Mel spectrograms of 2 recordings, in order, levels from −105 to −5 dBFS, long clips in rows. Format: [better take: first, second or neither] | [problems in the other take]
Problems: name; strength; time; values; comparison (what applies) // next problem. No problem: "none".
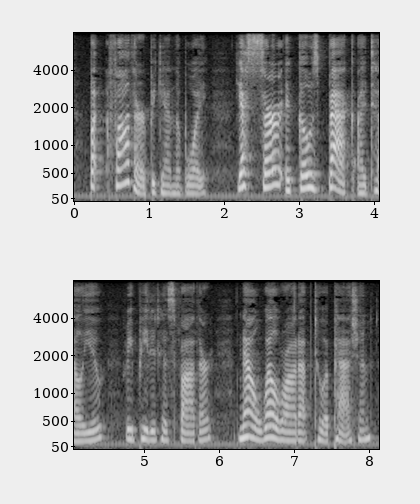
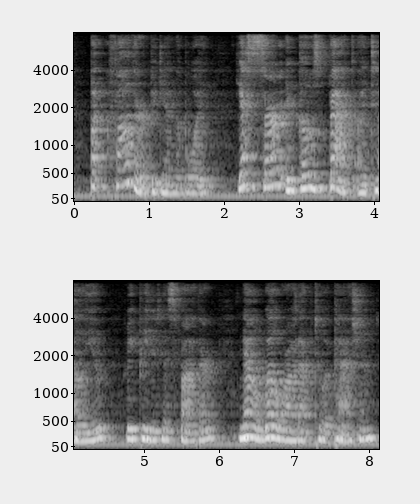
first | room echo; dies away in 0.6 s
